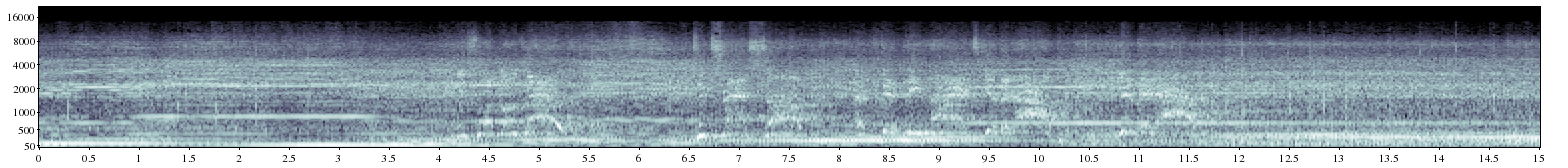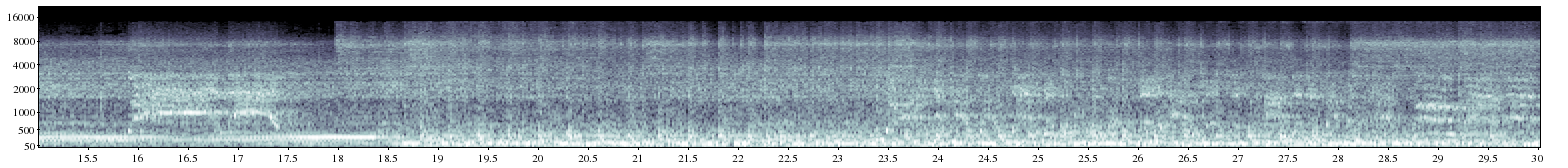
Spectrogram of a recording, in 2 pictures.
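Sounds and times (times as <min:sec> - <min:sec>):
punk band playing loud: 0:00.0 - 0:30.0.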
